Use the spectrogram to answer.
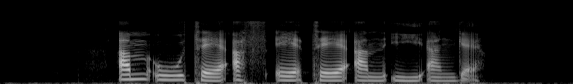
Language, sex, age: Norwegian, female, 22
